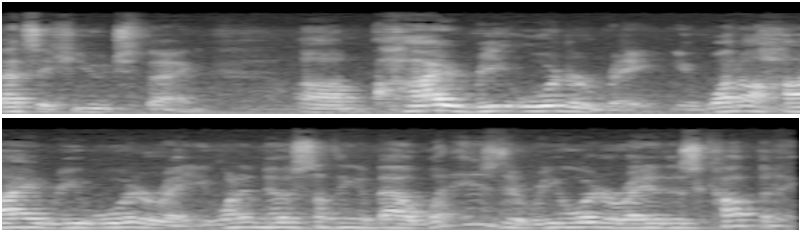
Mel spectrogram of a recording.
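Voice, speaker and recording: A man speaks with a fairly high pitch and ordinary pitch variation. There is audible room echo and noticeable background noise. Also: moderate pace. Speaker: network marketing promoter. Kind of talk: video tutorial. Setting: home office. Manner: halting, many fillers.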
